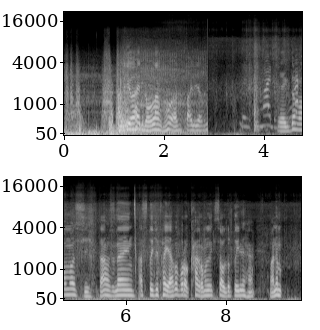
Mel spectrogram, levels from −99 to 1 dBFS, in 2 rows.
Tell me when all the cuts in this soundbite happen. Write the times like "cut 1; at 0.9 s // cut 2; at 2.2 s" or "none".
cut 1; at 2.9 s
